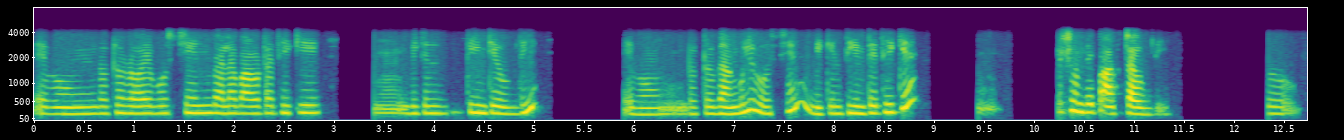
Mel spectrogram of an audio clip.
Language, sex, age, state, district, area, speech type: Bengali, female, 30-45, West Bengal, Darjeeling, urban, conversation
